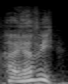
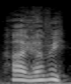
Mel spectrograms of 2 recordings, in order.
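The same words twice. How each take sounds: First: High, loud call again from the train. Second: High, loud happy call. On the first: Wife calling out to Sigvald from the train, loud. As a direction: call out gladly to greet him. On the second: Wife calling out to her husband on the platform, loud and high. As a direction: call out to him across the platform. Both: A narrator's reading. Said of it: "råbte hun".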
